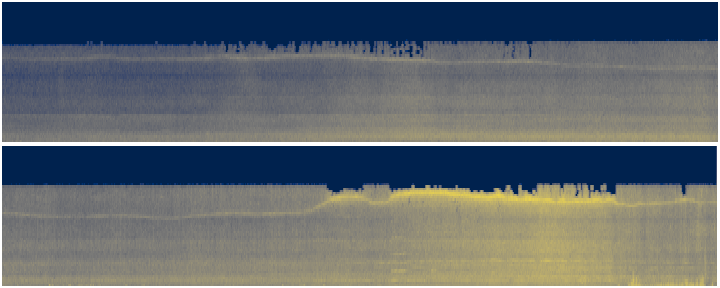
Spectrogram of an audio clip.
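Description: Diesel tractor-trailer tanker truck approaching and passing through a hairpin bend. Its engine drone grows steadily louder as it nears, with a few short knocks near the end as it goes by close.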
